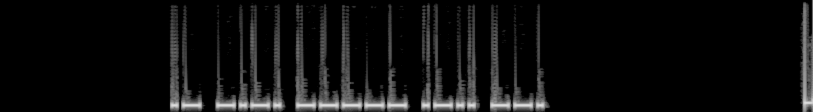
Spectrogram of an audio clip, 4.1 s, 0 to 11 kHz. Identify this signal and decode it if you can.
Morse code, heard as a keyed tone, about 42 wpm, 700 Hz. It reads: AC0LG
